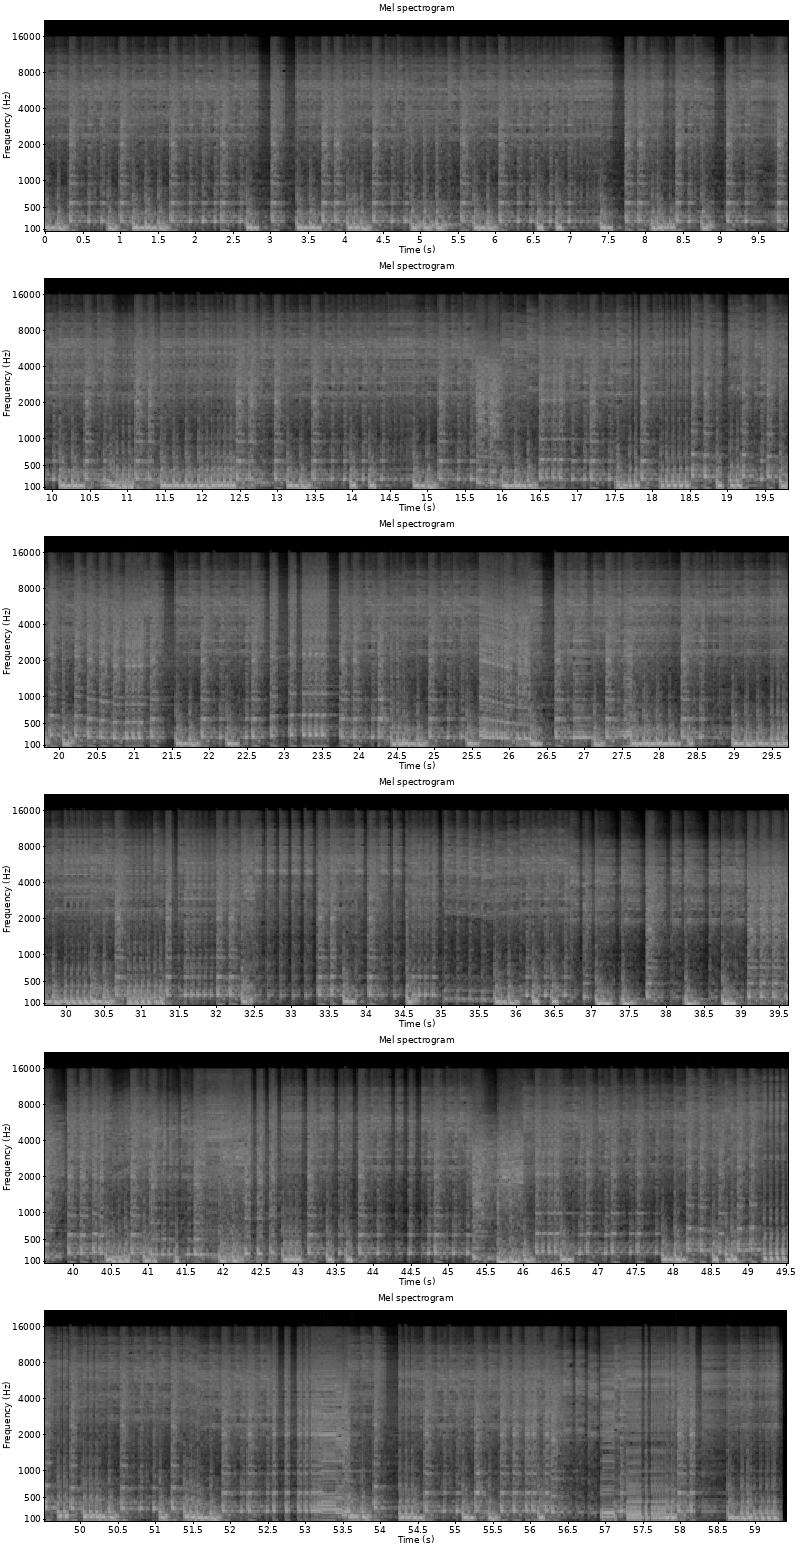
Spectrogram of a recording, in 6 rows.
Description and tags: breaks feb28
Insane amen break programming with some decent reverb. Sorry, again not sure of the bpm, but it should say somewhere in the ID3 tag what it is.
fast, break, amen, beat, breakcore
